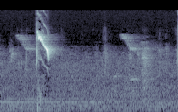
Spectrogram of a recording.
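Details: Single sharp, high, descending chirp of a female oriental white-eye, a call used to get males singing, followed by faint thin notes and the start of another chirp at the end.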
